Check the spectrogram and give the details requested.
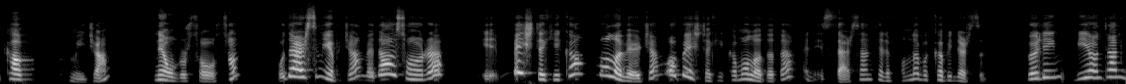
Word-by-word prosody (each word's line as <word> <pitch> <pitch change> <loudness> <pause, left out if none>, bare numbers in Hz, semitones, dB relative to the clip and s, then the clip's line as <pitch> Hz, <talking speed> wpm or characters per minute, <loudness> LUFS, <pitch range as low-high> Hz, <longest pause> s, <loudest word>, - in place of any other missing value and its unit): kalkmayacağım. 230 - +2 0.4
Ne 215 -2 +5
olursa 155 -5 -3
olsun. 145 - -3 0.4
Bu - - -7
dersimi 355 0 +7
yapacağım 395 - -1
ve - - -7
daha 475 -1 +7
sonra, 235 - +1 0.4
iii, 420 0 -9
5 - - +5
dakika 230 - 0 0.3
mola 410 -1 +5
vereceğim. 455 -2 -1
O 430 - -1
5 315 - -1
dakika 175 +5 -12
molada 160 -11 -2
da, 350 - -5
hani, - - -23
istersen 230 0 -5
telefonuna 205 +2 -11
bakabilirsin. 205 -5 -7 0.4
Böyle 275 +6 +1
im 340 +3 -8
bir 250 +7 -10
yöntem 320 +1 +1
240 Hz, 150 wpm, -24 LUFS, 205-340 Hz, 0.4 s, dersimi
